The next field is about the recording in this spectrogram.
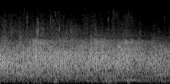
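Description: An audience breaks into steady, dense applause, many hands clapping together in a continuous wash of sound with no talking over it.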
